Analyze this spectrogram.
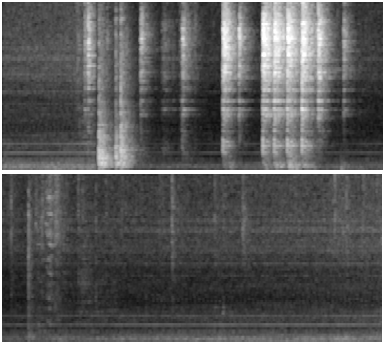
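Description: Kitchen clatter: a glass measuring cup and a utensil knocking on a stainless steel mixing bowl and the counter, in a short clatter about a second in and a longer one from about two to three seconds in, then quieter.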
